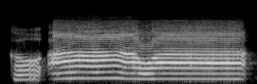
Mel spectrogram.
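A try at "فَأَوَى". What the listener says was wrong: Ko'awa. Ko'awa. Titiknya kan satu. Fa'a. Fa'a.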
